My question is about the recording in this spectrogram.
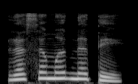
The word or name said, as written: ರಸಮಗ್ನತೆ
